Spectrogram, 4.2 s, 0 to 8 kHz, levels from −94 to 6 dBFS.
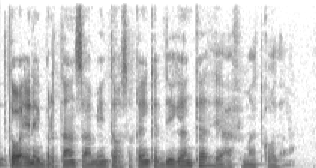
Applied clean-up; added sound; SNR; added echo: none; none; none; none.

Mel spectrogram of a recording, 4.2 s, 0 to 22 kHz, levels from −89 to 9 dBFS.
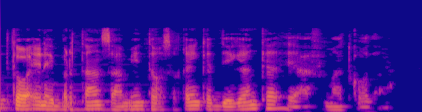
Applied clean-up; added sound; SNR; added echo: classical method Wiener filter.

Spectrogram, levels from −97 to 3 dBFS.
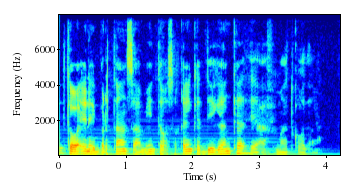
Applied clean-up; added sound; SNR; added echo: none; Bowed string instrument; 19 dB; none.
